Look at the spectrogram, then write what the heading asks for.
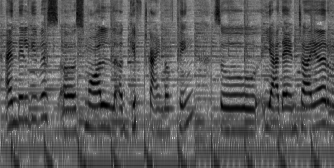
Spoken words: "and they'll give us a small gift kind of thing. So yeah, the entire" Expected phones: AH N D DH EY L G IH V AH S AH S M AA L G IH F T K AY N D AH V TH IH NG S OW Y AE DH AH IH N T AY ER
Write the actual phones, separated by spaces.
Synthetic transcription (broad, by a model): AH N D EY L G IH V AH S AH S M AA L G IH F T K AY N D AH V T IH NG S OW Y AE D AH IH N T AY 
